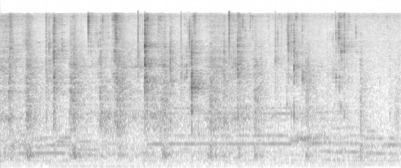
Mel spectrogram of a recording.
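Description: Faint chewing while eating, with soft, irregular mouth clicks. A few faint steady tones sit underneath.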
